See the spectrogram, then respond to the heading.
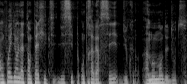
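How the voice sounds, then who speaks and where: Speaking at a moderate pace, a man has a medium pitch, ordinary pitch variation and a dark, mellow tone. The sound is dry and close, with no echo. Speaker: preacher. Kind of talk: sermon. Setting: church. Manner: conversational, personal; earnest, didactic.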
